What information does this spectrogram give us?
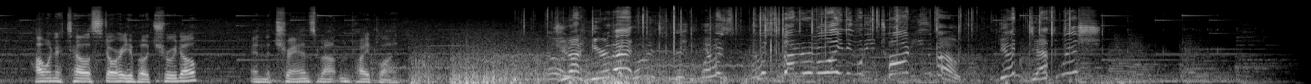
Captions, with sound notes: I want to tell a story about Trudeau and the trans mountain pipeline *Thunder Crack* *bickering* Happy Halloween! from your friends at the Conservative Party!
